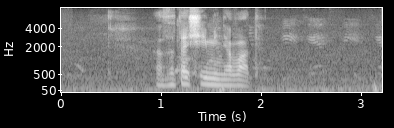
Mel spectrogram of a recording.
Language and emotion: Russian, angry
